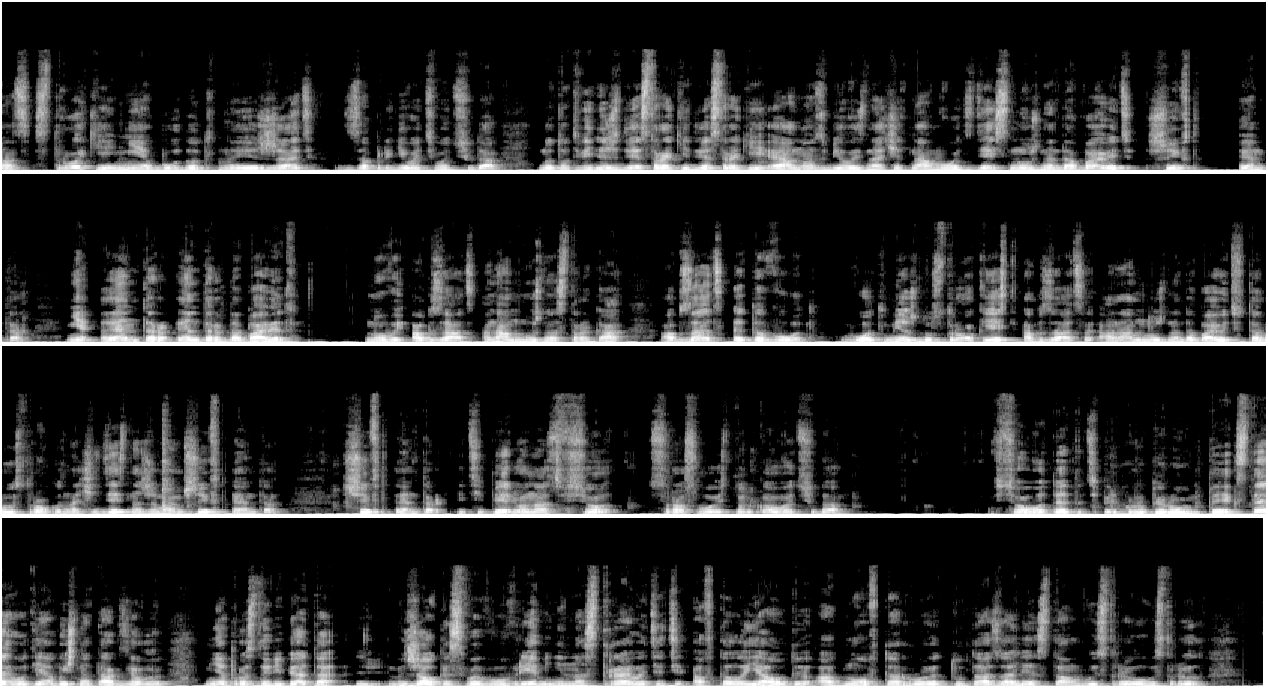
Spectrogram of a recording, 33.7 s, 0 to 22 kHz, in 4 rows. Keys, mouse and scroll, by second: 0.8-1.9 ctrl+scroll up 1, 2.6 ctrl+scroll down 1, 17.8 shift+Return, 19.0 shift+Return, 19.7 Up, 20.6 ctrl+click, 20.7 ctrl+click, 21.6 Delete, 22.7 ctrl+click, 23.1 ctrl+shift+click, 23.5 ctrl+shift+click, 23.9 ctrl+g, 24.2 ctrl+r, 24.4-25.5 typing, 26.1 ctrl+click, 33.5 ctrl+scroll up 1.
